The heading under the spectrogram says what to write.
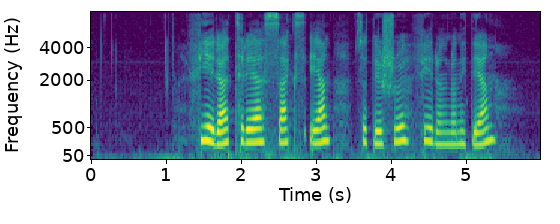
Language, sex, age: Norwegian, female, 29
